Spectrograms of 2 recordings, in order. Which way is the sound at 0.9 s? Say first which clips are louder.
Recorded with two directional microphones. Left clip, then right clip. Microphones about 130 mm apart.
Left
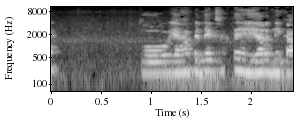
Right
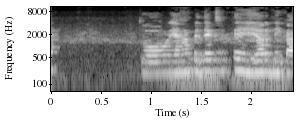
Right 4 dB; 15° left (ahead or behind).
